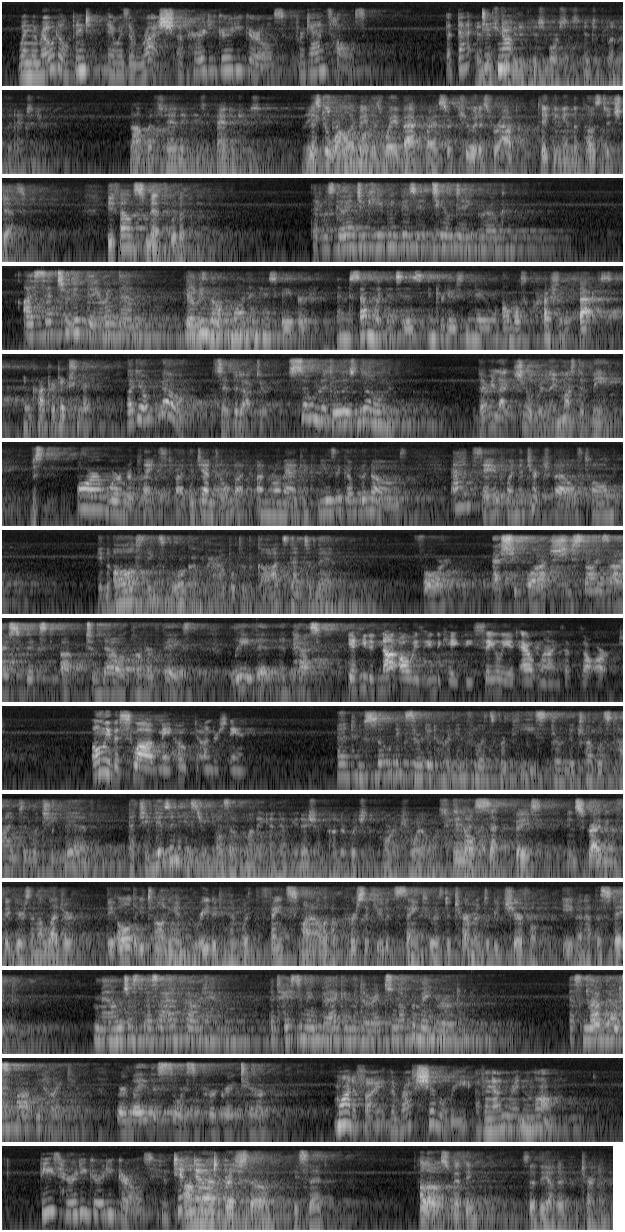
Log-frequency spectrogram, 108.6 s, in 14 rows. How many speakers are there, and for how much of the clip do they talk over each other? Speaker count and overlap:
10, about 4%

